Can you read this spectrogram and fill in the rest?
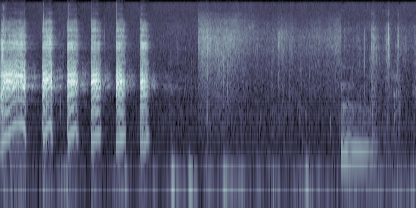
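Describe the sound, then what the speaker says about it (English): A burst of six loud, rapid duck quacks close by on a waterfowl hunt, followed by quieter calls and a brief honking note from a goose, with faint background rustle. "Oh, with two little ducks."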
